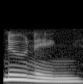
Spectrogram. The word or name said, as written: nooning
